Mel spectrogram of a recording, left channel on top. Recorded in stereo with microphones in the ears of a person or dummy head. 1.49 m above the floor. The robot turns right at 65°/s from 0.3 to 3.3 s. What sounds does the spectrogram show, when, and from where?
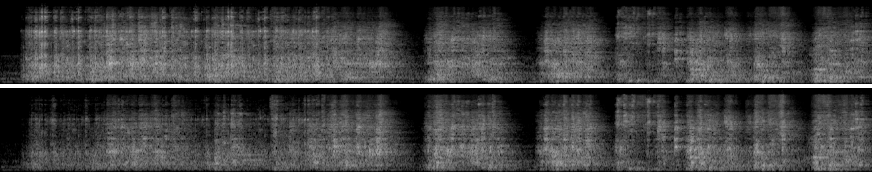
0.7 s a drawer: 40° left, 4.5 m; by 8.6 s 145° right, 4.5 m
